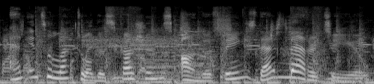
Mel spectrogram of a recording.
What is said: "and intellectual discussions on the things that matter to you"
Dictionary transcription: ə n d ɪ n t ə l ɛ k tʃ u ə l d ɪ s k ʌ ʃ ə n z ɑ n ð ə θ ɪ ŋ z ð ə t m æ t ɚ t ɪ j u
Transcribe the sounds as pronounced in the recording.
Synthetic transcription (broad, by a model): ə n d ɪ n t ə l ɛ k tʃ u ə l d ɪ s k ʌ ʃ ə n z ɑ n ð ə θ ɪ ŋ z ð ə t m æ t ɚ t ɪ j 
